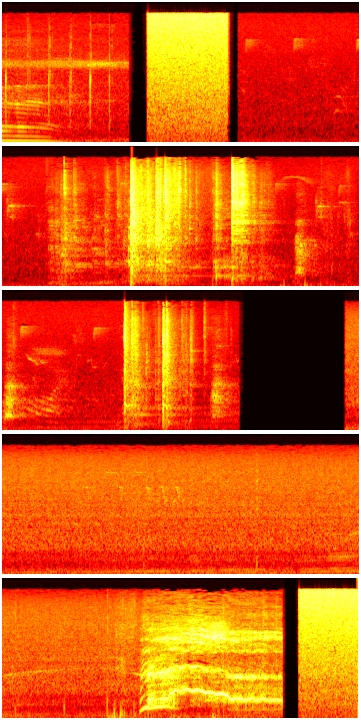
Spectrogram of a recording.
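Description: Bursts of TV-static white noise between clips, a loud one about two seconds in and another at the end, and a stretch of steady static hiss in the second half. In between come scattered crackles and knocks, and a loud voice just before the final burst.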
